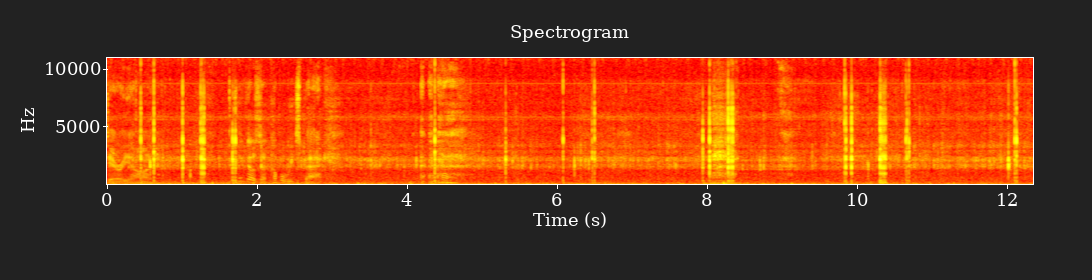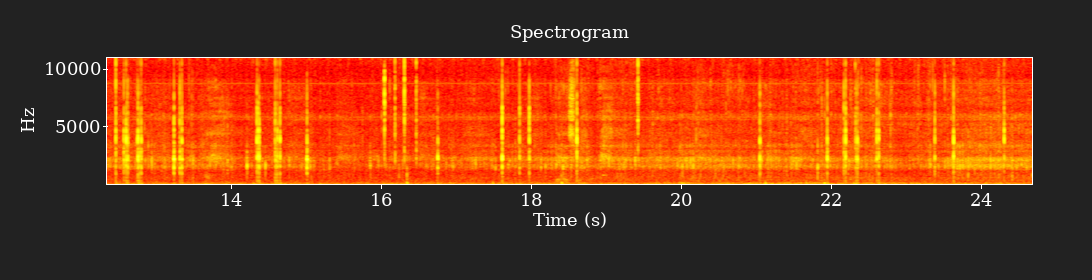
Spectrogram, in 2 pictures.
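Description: Bicycle tyres crunch over gravel and then roll on a dirt path.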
